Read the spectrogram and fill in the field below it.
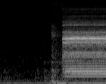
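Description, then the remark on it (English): After a brief quiet moment, a loud game show buzzer blares abruptly and holds steady, a harsh, bright electronic drone that continues to the end. “hit the buzzer.”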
